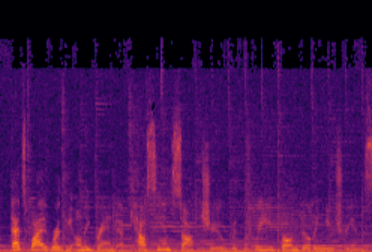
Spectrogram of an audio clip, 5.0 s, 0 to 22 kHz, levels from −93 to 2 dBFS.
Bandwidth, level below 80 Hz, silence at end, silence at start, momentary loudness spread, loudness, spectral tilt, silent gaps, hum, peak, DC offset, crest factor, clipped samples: 19 kHz; -52 dBFS; 0 s; 0 s; 8 LU; -33 LUFS; -4.5 dB/octave; none; none; -12 dBFS; under 0.1%; 20 dB; under 0.1%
